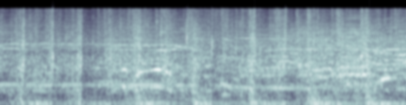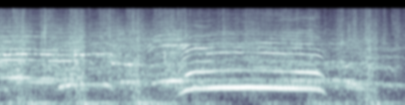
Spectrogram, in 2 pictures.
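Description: Concert audience cheering and clapping, with shouts and whoops. A long held shout near the end is the loudest sound.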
